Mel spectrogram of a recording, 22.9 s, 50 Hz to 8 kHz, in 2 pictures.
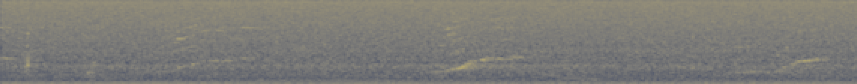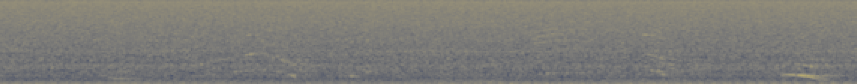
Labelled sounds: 10.5	11.0	humpback whale, 0.80 to 0.99 kHz
18.6	18.9	humpback whale, 2.6 to 2.8 kHz

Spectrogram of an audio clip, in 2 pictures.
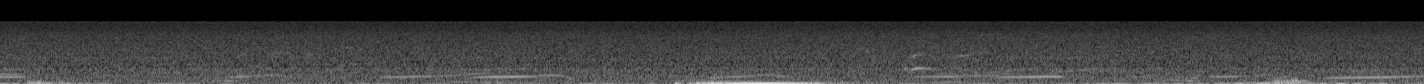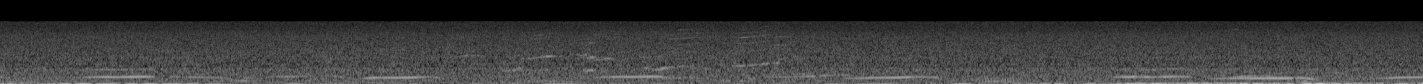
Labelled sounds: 18.8	19.8	humpback whale, 1.2 to 1.5 kHz
20.1	20.4	humpback whale, 1.1 to 1.4 kHz
20.9	21.3	humpback whale, 3.2 to 5.2 kHz
21.6	22.0	humpback whale, 0.83 to 3.8 kHz

